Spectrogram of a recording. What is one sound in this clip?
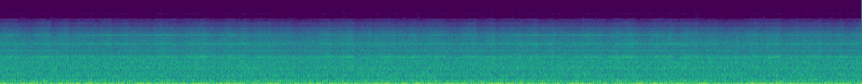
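An aircraft engine drones steadily with a low rumble and a faint high whine.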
